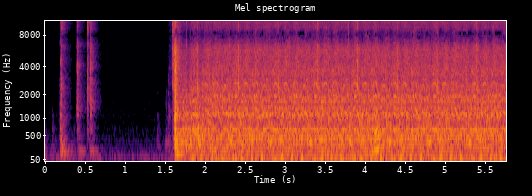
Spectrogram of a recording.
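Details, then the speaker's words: Escort RS Turbo not run since 1996, cranks but won't start: short bursts then steady cranking about 3.5 beats a second, never catching; spark confirmed, fuel pump not heard priming, owner suspects fuel pump relay. "so we got a spark there which is good so obviously it's a fuel issue i'm not actually um i haven't noticed that the fuel pump's running at all"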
